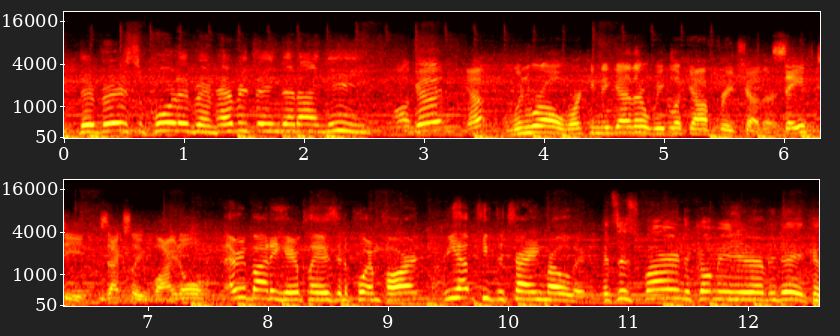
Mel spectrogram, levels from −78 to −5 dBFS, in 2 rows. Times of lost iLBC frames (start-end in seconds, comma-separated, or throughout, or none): none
